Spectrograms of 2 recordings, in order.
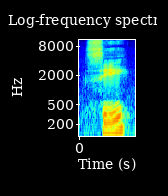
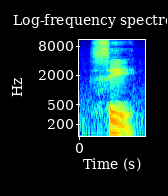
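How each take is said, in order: First: The pitch rises to a high level. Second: The pitch stays level in the middle. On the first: "high rising" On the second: "mid flat"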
